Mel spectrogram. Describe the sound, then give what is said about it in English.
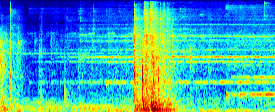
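A kitchen door swings shut as a woman leans against it, with one solid, dull thunk about halfway through, after a few faint clicks, and a low steady hum lingers afterward. “She leans against the kitchen door as she closes it, a smile on her face.”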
